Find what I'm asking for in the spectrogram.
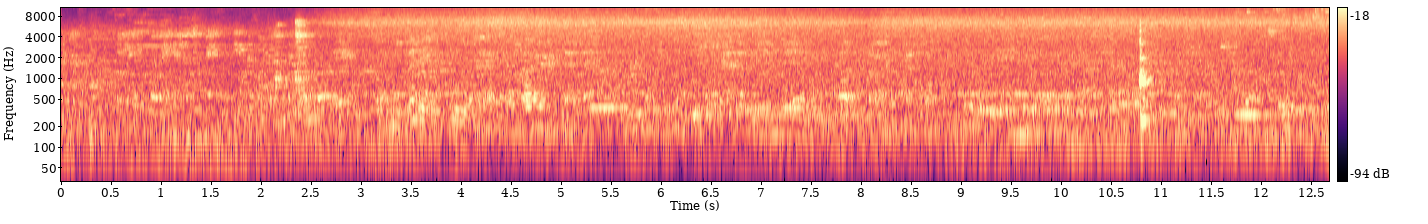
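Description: Omapodi dough is pressed into hot oil, giving a steady, quiet sizzle and hiss throughout, with one brief click near the end.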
